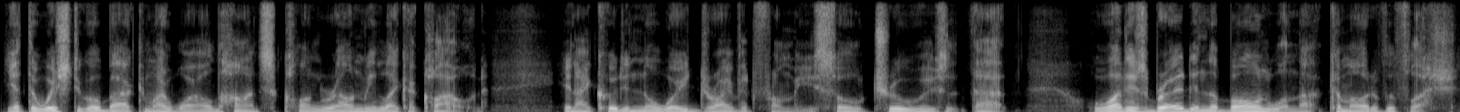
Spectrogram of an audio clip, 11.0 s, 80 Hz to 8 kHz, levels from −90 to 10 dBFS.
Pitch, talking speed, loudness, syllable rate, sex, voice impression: 105 Hz, 240 wpm, -21 LUFS, 4.7 syllables/s, male, very masculine, very adult-like, very thick, very tensed, very powerful, slightly dark, soft, very clear, fluent, very cool, very intellectual, very sincere, very calm, very mature, friendly, very reassuring, very unique, slightly elegant, very wild, sweet, very lively, kind, intense, slightly modest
